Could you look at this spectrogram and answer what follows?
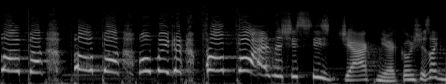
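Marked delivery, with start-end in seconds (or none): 0.0-2.5 put-on screaming. Retelling how someone turned around and started screaming: imitating someone screaming. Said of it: "starts screaming".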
